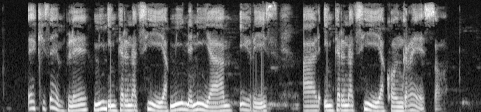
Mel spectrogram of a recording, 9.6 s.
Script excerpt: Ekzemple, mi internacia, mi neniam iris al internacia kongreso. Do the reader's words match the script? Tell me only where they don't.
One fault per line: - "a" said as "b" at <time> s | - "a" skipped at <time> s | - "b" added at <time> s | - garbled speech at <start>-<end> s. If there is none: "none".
none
